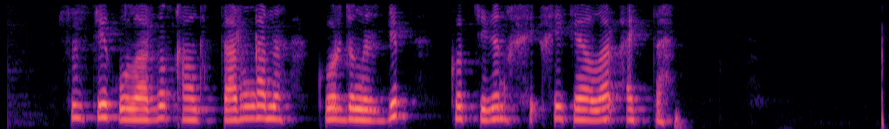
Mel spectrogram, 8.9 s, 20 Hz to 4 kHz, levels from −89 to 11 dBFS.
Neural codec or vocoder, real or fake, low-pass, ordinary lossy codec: none; real; 3.6 kHz; none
